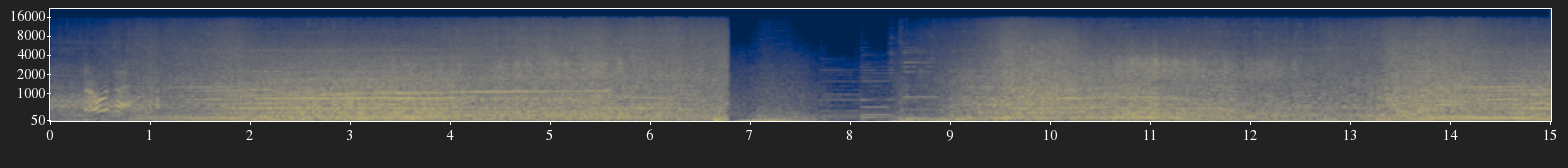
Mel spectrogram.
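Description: A jet ski engine drones steadily, rising and falling in pitch.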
